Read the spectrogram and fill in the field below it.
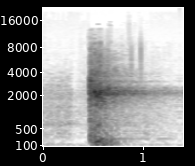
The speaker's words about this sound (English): Oh, the sniper! She's been shot!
